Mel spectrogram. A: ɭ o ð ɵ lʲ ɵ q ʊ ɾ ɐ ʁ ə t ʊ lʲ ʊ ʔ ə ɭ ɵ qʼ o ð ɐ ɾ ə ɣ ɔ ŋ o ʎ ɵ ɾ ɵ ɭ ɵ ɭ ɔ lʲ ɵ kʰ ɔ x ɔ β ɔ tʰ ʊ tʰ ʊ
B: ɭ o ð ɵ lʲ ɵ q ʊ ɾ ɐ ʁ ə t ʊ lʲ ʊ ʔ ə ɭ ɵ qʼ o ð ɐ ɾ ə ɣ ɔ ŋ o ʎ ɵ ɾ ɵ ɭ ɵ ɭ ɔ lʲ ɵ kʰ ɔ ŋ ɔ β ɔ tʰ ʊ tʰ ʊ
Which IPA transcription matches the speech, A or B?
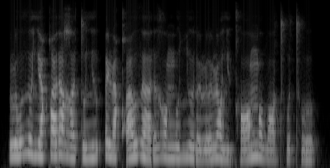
B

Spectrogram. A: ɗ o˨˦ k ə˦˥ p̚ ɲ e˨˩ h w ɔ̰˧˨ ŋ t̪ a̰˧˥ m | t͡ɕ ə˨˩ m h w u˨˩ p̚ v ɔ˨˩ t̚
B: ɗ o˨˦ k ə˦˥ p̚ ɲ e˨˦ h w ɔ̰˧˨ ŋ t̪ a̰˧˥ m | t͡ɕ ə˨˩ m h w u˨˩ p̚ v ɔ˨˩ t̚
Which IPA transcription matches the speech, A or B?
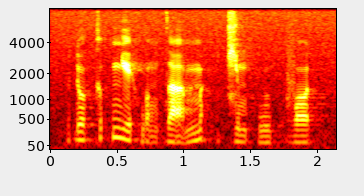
A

